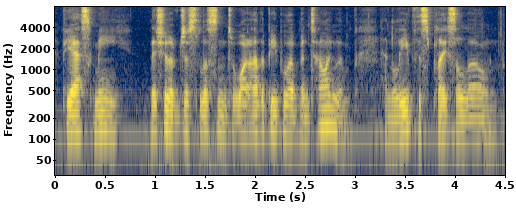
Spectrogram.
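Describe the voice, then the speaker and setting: A fairly low-pitched man speaks fast as he narrates a visual novel for a let's play, reading the text and adding his own asides. The background carries loud, unbroken noise.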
